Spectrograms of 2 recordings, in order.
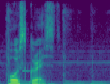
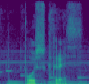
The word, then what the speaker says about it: PostgreSQL: like the other guy the fifth one is postgresql postgres postgres postgresql that's how you say it i think this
